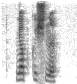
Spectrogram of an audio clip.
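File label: "нёпкысьны", Komi, female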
